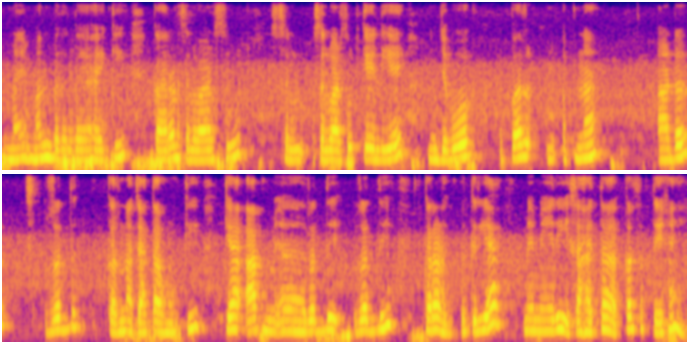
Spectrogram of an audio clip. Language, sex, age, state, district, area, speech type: Hindi, female, 60+, Uttar Pradesh, Sitapur, rural, read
